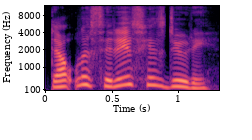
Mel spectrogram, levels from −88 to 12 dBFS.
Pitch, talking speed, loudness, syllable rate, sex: 240 Hz, 230 wpm, -17 LUFS, 5.8 syllables/s, female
